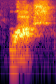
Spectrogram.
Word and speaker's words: gouache: this has got the 2 pens, a paintbrush, ink, and how do you pronounce that? Gouache? Gouache. Gouache? Wash.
